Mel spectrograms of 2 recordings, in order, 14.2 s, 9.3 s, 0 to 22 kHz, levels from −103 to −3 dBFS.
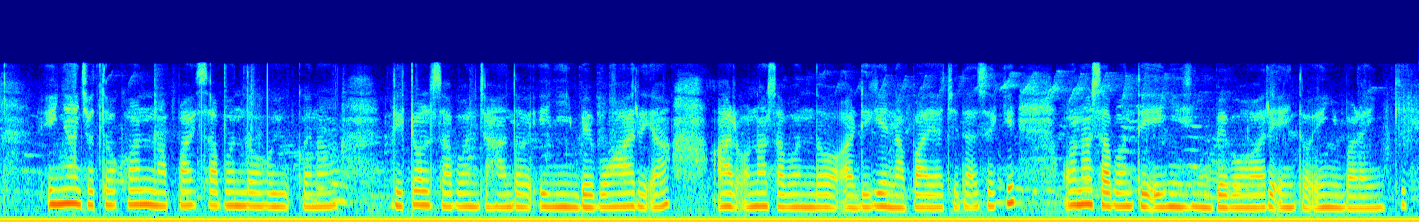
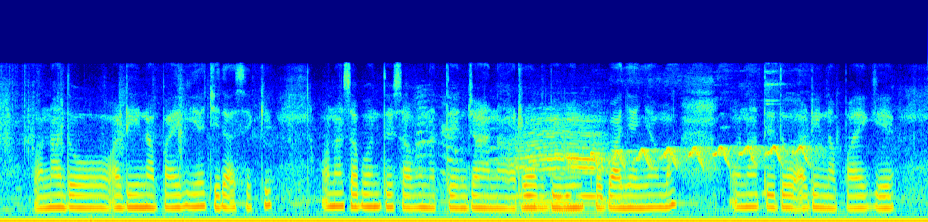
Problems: background conversations at intervals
